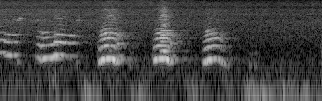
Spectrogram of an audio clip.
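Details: A dog sitting alone behind a fence near a house, howling and crying as if lonely; a run of short arched, whining cries, rising then falling, repeated about twice a second, with quiet background rumble.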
